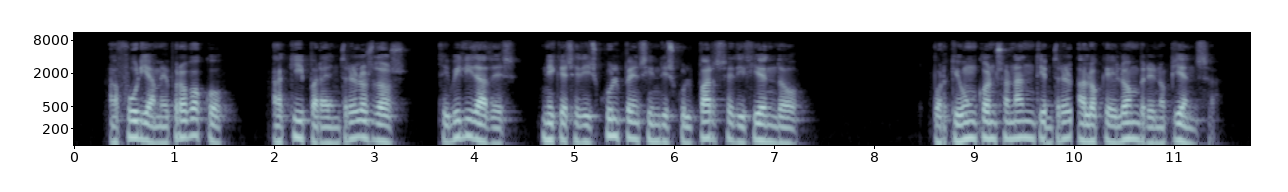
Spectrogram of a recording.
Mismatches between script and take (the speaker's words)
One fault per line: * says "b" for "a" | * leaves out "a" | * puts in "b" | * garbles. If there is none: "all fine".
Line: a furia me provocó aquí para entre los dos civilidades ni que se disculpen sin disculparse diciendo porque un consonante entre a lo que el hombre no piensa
all fine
